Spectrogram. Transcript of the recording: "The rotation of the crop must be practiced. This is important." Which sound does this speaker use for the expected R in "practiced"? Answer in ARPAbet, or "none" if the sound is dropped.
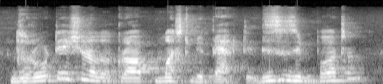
none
